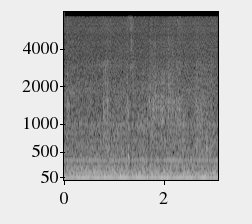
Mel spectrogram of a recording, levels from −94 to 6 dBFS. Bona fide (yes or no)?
no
